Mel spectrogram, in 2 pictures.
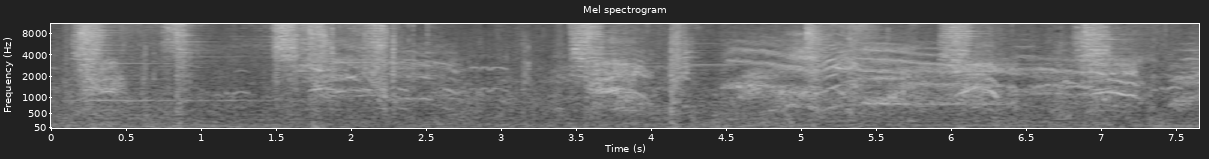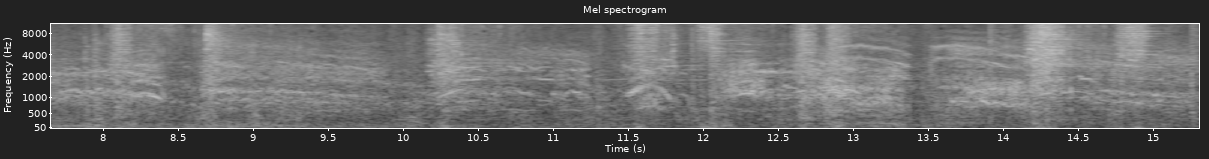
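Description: Creatures screech and shriek during the fight.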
